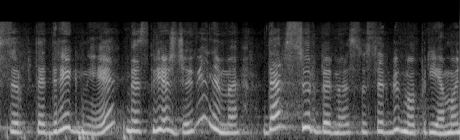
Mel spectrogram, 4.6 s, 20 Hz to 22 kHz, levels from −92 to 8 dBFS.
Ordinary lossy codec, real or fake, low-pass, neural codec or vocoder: Opus, 16 kbps; real; 10.8 kHz; none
